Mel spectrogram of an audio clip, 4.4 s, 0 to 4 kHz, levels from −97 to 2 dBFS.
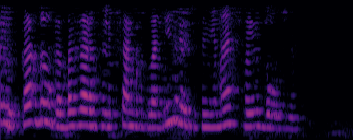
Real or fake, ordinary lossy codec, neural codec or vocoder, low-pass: fake; MP3, 16 kbps; codec, 44.1 kHz, 3.4 kbps, Pupu-Codec; 3.6 kHz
